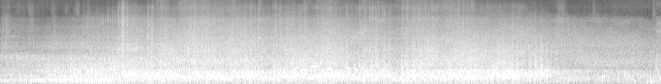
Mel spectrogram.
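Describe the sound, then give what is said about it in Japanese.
A train rumbles past on railway tracks beside someone walking along the line, a loud sustained roar of wheels and engine that swells quickly, holds steady for several seconds, then eases off slightly near the end. “すいません、ちょっとしばらく線路沿いを歩かせていただきます。”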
